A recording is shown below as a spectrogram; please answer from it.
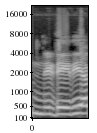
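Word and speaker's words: Cnidaria: तो ये सिलेंट्रेटा को ही हम निडेरिया भी कहते हैं, इसमें सी हमारा साइलेंट होता है, और ऐसी टीनोफोरा, इसमें भी हमारा सी क्या होता है?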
